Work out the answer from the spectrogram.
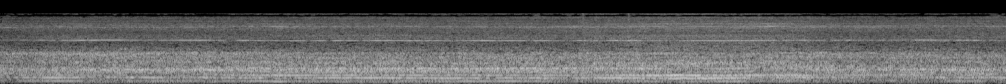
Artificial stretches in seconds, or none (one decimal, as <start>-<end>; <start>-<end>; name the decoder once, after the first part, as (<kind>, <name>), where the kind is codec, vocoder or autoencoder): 1.9-2.6 (vocoder, Vocos); 5.8-10.1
